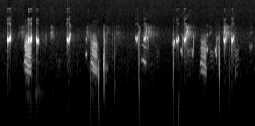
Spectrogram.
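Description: A female quail gives short, high, paired chirps mixed with harsh raspy rattles, several bursts in about five seconds, against a quiet background.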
